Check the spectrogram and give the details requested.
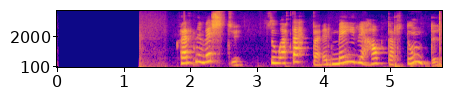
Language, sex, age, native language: Icelandic, female, 15, Icelandic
